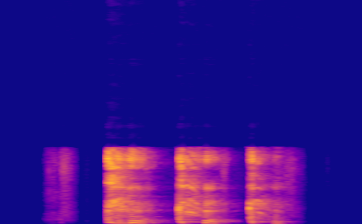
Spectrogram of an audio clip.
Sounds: Cough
